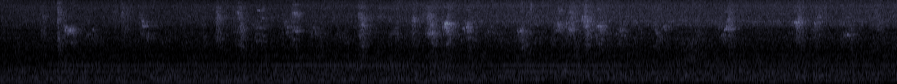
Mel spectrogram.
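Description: Small birds chirping and squawking in short, scattered calls over a steady low hum.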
